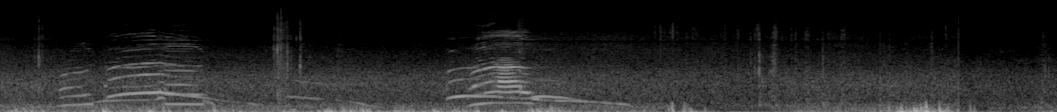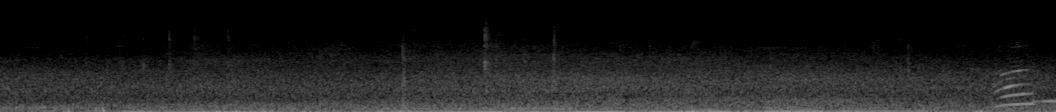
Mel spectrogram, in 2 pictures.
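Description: A cat yowls loudly at another cat nearby.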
